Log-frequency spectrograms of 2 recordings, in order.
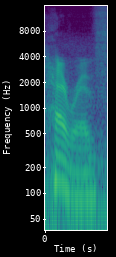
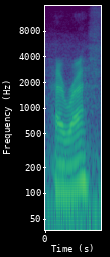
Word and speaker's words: Jerez: I have no idea where Jerz is. Oh, obviously it's in Spain. Oh, pronounced Herv. Oh, Herf.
